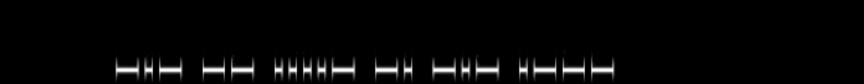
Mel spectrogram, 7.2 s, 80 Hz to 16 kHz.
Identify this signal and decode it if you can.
Morse code, heard as a keyed tone, about 20 wpm, 700 Hz. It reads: KM4NKJ
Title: USA Call Signs - 6 Characters - Repeated 2x - 20wpm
